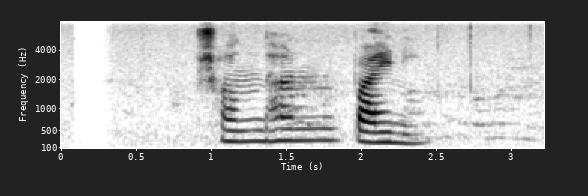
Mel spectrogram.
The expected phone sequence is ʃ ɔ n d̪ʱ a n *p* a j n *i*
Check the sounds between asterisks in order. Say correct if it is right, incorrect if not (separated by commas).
correct, correct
